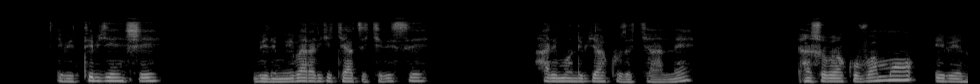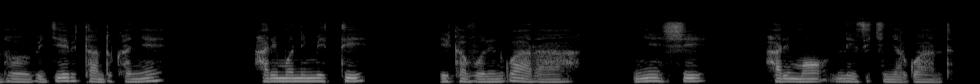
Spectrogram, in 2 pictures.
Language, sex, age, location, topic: Kinyarwanda, female, 18-24, Kigali, health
